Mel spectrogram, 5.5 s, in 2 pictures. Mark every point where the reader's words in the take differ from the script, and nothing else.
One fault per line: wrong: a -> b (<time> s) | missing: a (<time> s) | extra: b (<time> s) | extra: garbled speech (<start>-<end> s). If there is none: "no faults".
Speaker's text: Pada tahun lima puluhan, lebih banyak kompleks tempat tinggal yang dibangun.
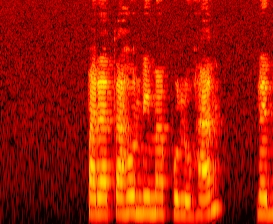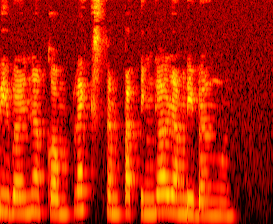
no faults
